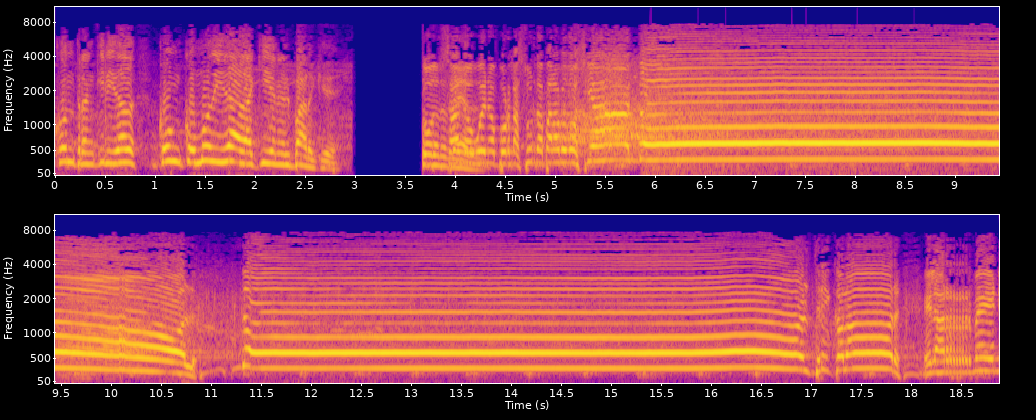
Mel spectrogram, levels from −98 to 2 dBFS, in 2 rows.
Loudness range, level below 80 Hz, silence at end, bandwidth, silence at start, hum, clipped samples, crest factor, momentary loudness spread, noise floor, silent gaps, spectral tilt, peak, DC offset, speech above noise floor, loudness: 7 LU; -52 dBFS; 0 s; 7.6 kHz; 0 s; none; under 0.1%; 8 dB; 9 LU; under -90 dBFS; 3.00-3.63 s; -5 dB/octave; 0 dBFS; under 0.1%; over 81 dB; -8 LUFS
